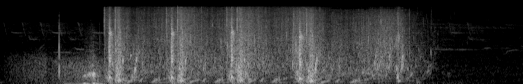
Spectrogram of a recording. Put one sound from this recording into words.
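Water splashes as a car drives through it.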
